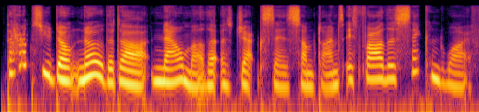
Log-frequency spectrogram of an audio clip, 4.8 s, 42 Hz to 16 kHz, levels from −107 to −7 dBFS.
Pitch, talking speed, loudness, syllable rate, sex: 220 Hz, 200 wpm, -19 LUFS, 5.1 syllables/s, female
